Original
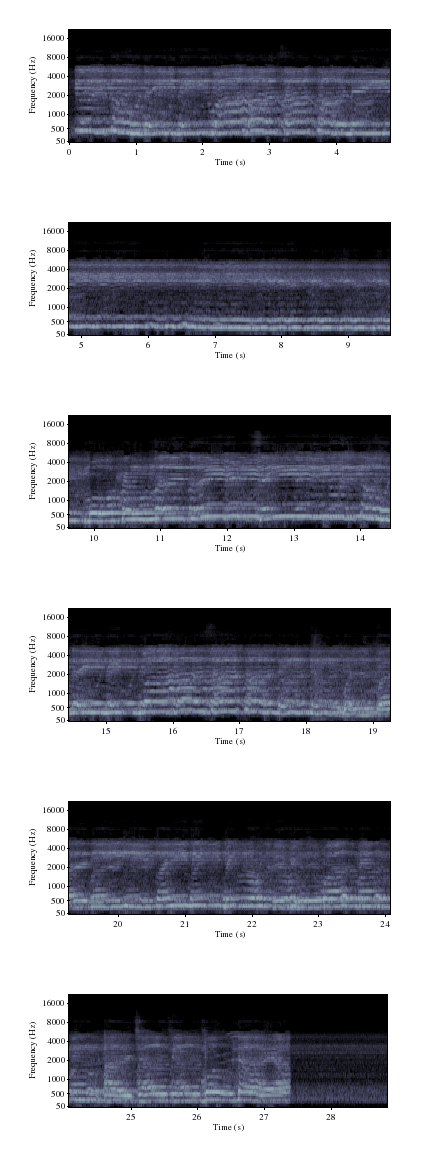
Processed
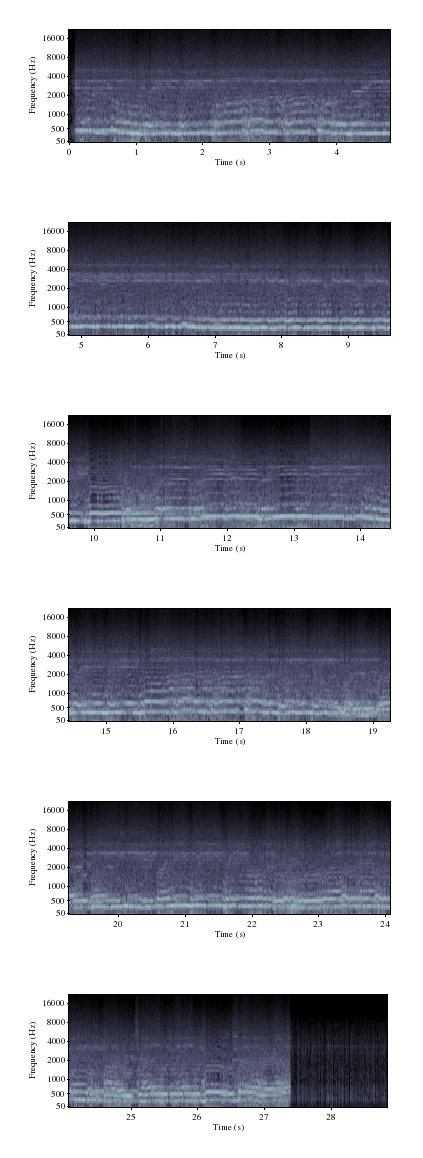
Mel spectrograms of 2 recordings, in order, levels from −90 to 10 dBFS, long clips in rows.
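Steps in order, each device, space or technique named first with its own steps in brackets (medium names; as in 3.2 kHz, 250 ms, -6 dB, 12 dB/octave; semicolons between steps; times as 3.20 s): early transistor amplifier (crossover distortion -53.5 dBFS; slew-rate limiter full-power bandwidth 13 Hz); 12.20–13.25 s: tilt EQ -1.5 dB/octave; trim +9 dB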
